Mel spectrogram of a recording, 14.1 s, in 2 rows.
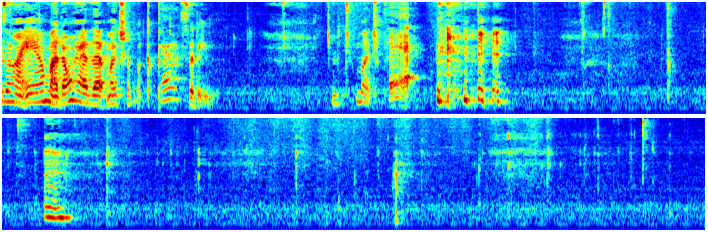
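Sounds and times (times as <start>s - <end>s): person chewing with closed lips: 5.6s - 14.0s
low humming voice: 7.4s - 8.2s.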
